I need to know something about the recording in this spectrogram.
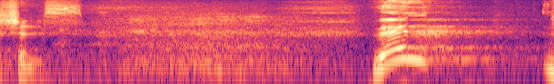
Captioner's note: laughter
